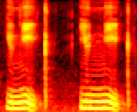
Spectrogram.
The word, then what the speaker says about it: unique: 강세가 니에 오거든요. 이 음절이 오기 때문에 unique. 그래서 이렇게 발음 소리만 내주세요.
